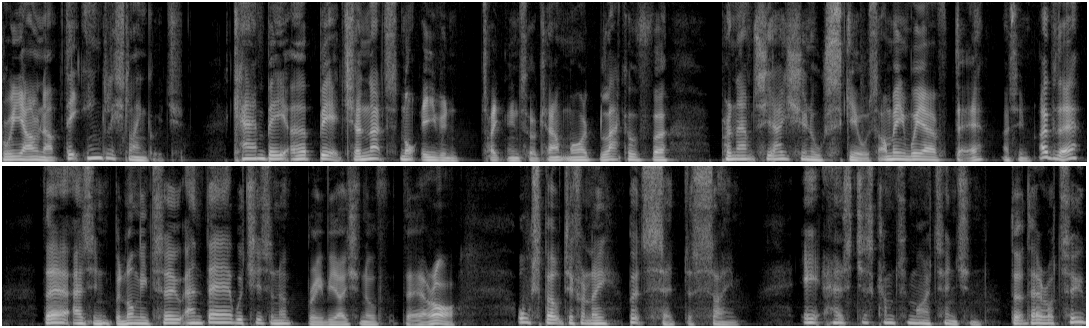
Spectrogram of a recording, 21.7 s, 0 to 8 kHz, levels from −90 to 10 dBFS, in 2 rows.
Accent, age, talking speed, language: British, 50-69, 175 wpm, English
